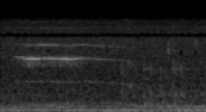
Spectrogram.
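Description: Domestic cat giving a thin, high-pitched squeaky call of about a second while eating, the pitch sliding slightly downward, over a steady low hum.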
